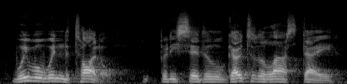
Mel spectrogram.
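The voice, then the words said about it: Cockney accent imitating Tony Gale. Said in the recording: “in his Cockney accent”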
